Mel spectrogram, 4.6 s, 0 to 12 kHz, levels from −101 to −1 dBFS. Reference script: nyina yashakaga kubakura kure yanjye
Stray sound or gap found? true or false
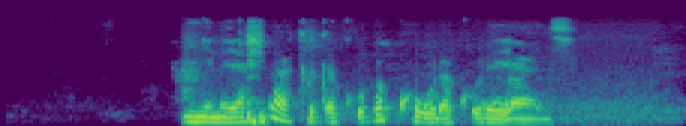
false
